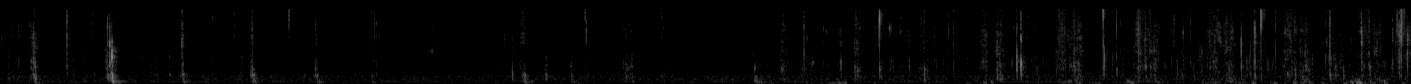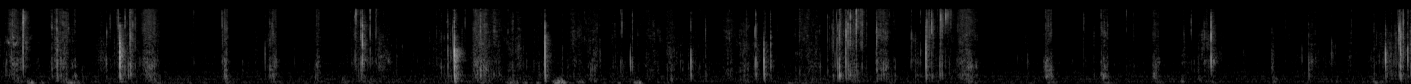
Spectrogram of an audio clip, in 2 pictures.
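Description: Soft yellow slime being poked in its tub and then squeezed and kneaded by hand, giving sticky clicks and pops. These are sparse at first and grow denser and louder from about seven seconds in, coming in bursts as the hands squeeze.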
